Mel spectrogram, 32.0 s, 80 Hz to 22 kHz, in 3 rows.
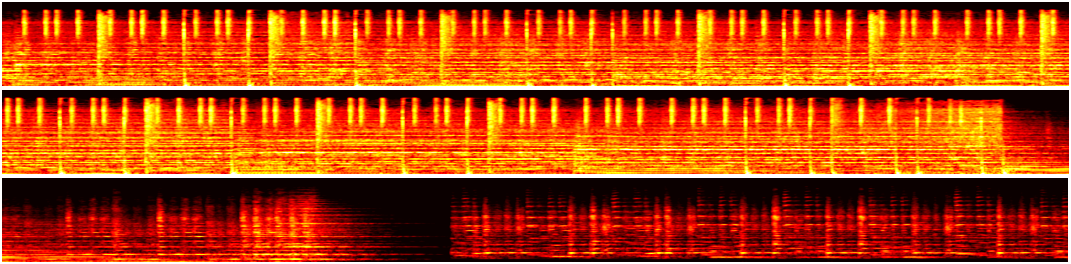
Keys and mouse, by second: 1.3 s, 3.3 Tab, 3.9 ctrl+Tab, 5.2 ctrl+b, 6.3 Tab, 6.7 ctrl+a, 7.1 Tab, 7.6 ctrl+b, 10.0 Tab, 15.1 ctrl+KP_1, 15.7 z, 22.5 KP_3, 26.7 shift+a, 27.8 s, 28.4 s, 29.0 s, 29.9 KP_1, 31.1 r.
